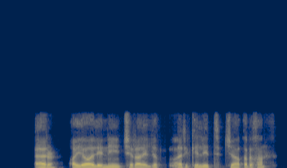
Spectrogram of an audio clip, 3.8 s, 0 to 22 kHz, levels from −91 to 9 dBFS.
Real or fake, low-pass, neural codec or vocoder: fake; 7.2 kHz; codec, 16 kHz, 0.8 kbps, ZipCodec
